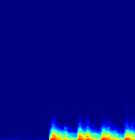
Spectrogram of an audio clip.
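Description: knocking on a door

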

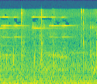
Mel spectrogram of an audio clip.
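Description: bicycle bell ringing

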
